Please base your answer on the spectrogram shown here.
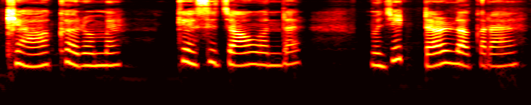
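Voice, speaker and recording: A woman's voice: very high voice, steady tone, normal speed, fairly bright tone, no room sound. A young woman voicing a naughty, sulky young wife in a Hindi fan dub, whiny and pouting. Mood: pouty.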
